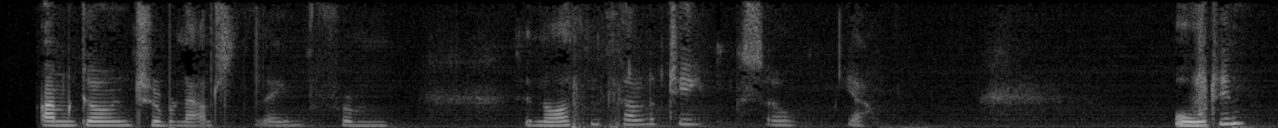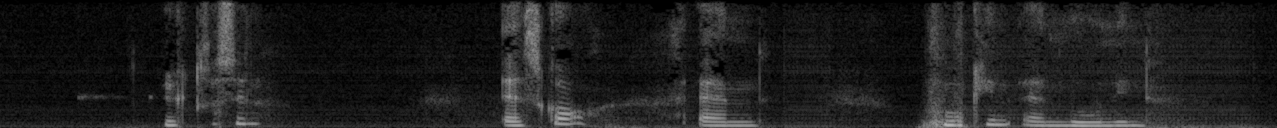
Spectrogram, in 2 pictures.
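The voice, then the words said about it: Noticeable non-native accent. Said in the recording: “you can laugh at my weird accent.”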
